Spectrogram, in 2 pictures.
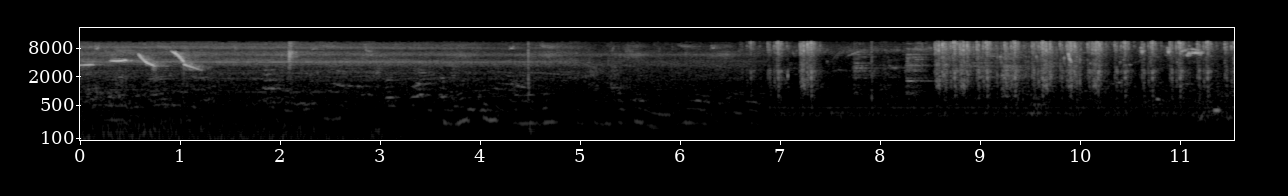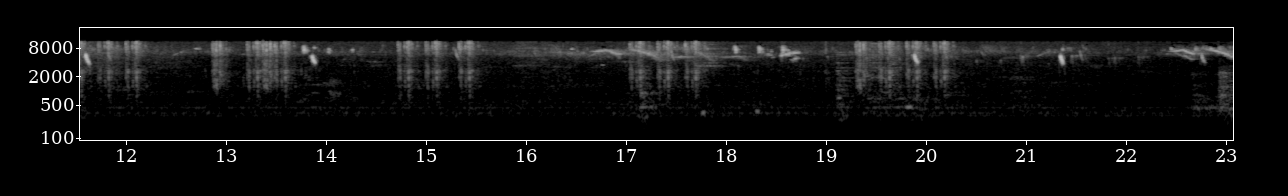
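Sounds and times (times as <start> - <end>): bird dry ticking calls: 0.0 - 2.4, 6.4 - 23.0
high-pitched bird chirps: 0.0 - 3.0, 9.8 - 11.9, 12.7 - 14.4, 16.4 - 18.8, 22.5 - 23.0.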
